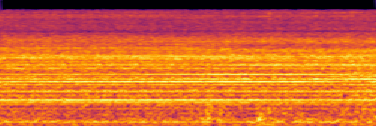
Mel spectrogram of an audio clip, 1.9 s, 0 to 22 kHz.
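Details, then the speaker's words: Compaq desktop with FSP power supply being upgraded to Ryzen 3 2200G: steady harsh buzz with a dense high whirr at constant speed; power supply fan vibrating from dry bearings, needing lubrication or fan replacement. "the power supply fan is vibrating like crazy [Music] [Applause] you know what's happening is the the fan the bearings and the fan is getting dry and gonna have to lube them"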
